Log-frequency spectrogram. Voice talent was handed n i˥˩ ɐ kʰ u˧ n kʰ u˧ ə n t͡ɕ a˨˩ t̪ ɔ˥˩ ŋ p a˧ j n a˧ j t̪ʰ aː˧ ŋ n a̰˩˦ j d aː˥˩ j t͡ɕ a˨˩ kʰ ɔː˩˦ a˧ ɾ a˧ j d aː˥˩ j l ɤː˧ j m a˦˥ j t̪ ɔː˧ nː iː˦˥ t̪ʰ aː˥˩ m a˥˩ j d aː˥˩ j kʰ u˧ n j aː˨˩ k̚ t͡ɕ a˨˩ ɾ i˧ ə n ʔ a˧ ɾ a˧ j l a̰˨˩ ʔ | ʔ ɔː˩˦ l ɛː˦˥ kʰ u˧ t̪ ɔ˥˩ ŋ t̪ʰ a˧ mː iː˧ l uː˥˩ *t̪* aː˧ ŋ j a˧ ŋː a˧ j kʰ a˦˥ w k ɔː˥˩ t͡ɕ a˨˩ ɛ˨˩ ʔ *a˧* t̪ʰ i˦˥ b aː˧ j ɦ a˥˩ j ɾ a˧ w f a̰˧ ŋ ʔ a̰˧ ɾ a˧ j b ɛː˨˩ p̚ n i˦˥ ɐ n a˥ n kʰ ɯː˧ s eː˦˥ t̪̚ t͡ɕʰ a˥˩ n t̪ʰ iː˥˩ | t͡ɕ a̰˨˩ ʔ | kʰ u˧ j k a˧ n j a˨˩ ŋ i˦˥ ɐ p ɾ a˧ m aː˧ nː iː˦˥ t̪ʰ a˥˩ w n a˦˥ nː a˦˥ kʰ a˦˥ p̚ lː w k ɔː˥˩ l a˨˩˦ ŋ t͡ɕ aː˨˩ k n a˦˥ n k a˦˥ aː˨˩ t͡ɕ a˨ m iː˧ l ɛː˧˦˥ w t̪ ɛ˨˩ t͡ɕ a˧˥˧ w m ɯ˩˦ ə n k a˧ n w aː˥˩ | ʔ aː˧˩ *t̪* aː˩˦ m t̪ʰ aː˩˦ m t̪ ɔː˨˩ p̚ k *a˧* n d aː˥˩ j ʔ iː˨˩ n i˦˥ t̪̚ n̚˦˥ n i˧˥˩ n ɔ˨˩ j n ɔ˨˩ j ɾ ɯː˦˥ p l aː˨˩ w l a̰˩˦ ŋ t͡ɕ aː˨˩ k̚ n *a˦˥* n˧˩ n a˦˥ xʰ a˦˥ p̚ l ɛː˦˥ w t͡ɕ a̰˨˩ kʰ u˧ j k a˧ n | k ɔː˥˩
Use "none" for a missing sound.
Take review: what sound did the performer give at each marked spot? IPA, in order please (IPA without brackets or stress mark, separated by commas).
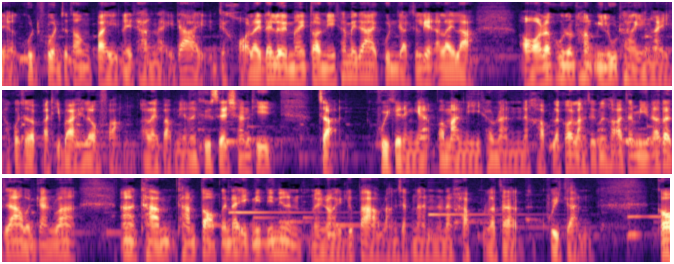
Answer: t̪ʰ, a˧, t̪ʰ, a˧, a˦˥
